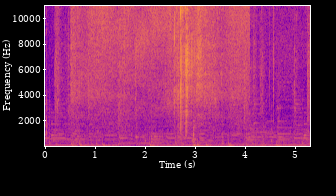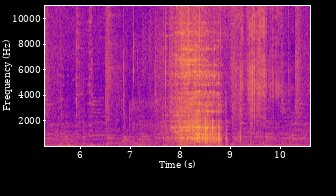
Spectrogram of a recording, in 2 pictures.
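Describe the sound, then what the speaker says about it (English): Aubergine halves sizzle on an oiled griddle pan over medium heat with a soft, continuous hiss. Light clinks and scrapes from handling come through, and a louder surge of sizzling follows later. "just set your griddle pan on a medium heat, add a touch of oil, and let's grill off the aubergines"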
